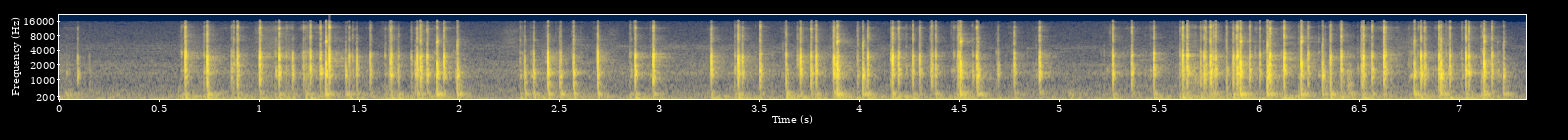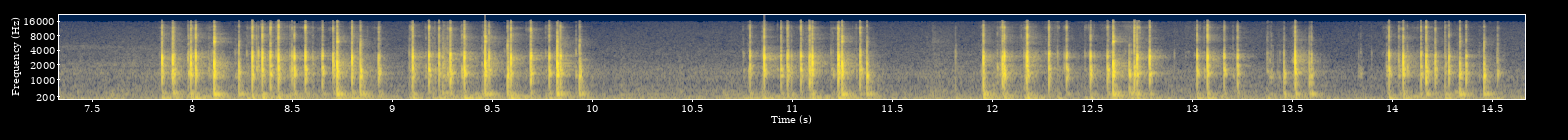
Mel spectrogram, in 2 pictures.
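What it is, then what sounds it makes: Mechanical keyboard, aluminium case with ABS keycaps. Fingertips type on a full-size Matrix ablex penpen custom mechanical keyboard with an aluminium case, ABS keycaps and Tealios V2 linear switches. Bursts of fast, crisp, bright keystrokes clack in quick runs, with very short decay and brief pauses between bursts.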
